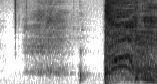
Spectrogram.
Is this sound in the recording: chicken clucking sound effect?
no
